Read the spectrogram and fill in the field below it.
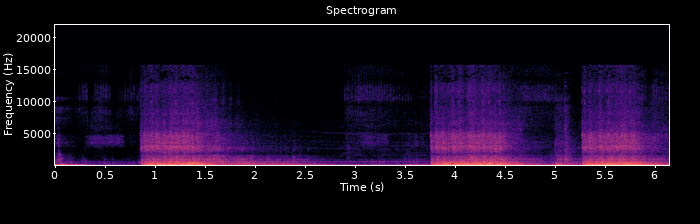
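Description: A rifle fires rapid bursts of gunfire.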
